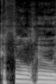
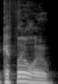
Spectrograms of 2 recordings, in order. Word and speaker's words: Cthulhu: stuff and he's like well you know it's not really pronounced Cthulhu it's pronounced it's supposed to be something that you can't really pronounce with the human tongue but it's something like - hoo hoo I was like oh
